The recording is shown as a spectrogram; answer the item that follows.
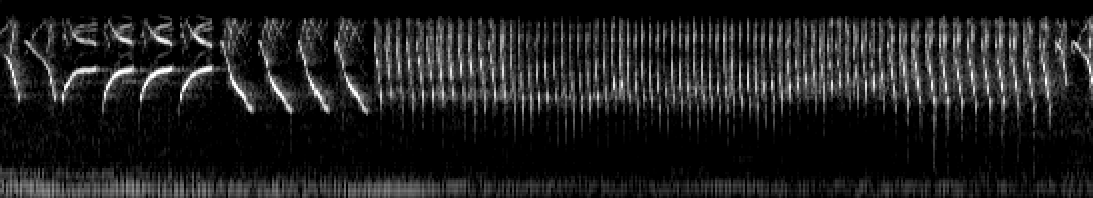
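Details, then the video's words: Singing canary, kenari gacor style: first a string of looping downslurred whistles, then a very fast, sustained buzzy trill of dense repeated notes lasting over five seconds. "The canary sings beautifully"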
